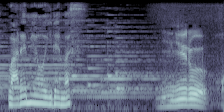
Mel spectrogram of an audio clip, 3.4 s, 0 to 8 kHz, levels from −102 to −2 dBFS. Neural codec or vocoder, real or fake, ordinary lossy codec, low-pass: none; real; none; 7.2 kHz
